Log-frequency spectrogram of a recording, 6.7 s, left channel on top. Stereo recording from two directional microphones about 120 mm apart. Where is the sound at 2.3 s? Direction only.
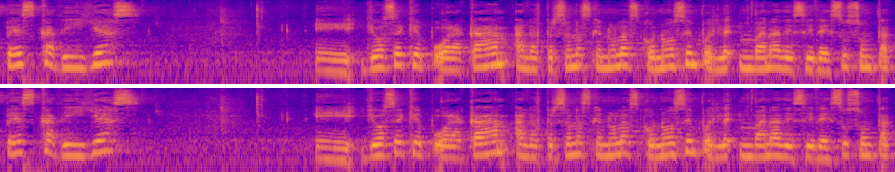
25° left (ahead or behind).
